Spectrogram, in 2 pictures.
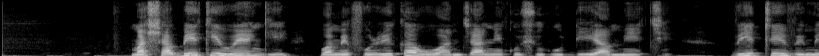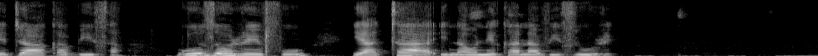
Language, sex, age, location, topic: Swahili, female, 25-35, Kisii, government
